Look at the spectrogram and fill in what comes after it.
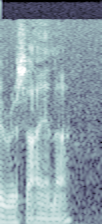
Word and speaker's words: rasayana: And I say rasayana. Kata. Would you say kat? Yeah, you say kat. Kata. Rasayana. Oh, because there's a long A there. Yeah, you only get rid of the short A's.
